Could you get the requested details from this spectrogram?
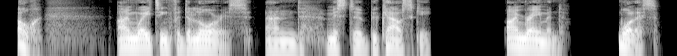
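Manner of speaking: ordinary delivery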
